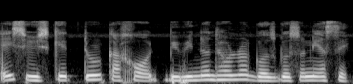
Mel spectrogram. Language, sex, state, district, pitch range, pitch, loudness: Assamese, male, Assam, Sonitpur, 180-210 Hz, 185 Hz, -12 LUFS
